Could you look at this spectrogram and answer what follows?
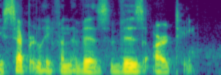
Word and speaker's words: VizRT: and it's proun pronounced viz RT yes that is why I capitalize the r and the T to remind me to say viz RT but when they make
